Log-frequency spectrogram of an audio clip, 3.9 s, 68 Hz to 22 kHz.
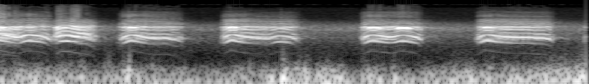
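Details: Crows giving alarm calls on 18 February at 08:50: loud, harsh caws with strong harmonics, about five calls in four seconds, each roughly a third of a second long, over low background rumble.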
